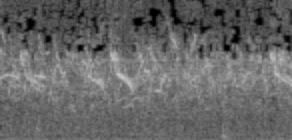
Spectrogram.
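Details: White-eye song used as therapy for a young or silent bird to get it singing: a dense, continuous mass of thin, high twittering and quick slurred whistles, many overlapping phrases with no pauses.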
